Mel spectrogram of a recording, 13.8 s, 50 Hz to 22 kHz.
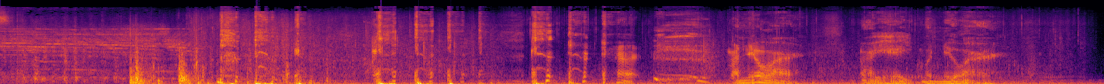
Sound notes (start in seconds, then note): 0.1 delorean fly-by; 2.6 coughing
